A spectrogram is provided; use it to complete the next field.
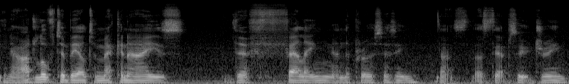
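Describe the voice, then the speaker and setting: Speaking at a moderate pace, a man with a Cumbrian accent has a very deep, low pitch. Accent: northern English (Cumbrian). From northern England, Lake District. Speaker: forestry contractor. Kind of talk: podcast interview. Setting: podcast recording.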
